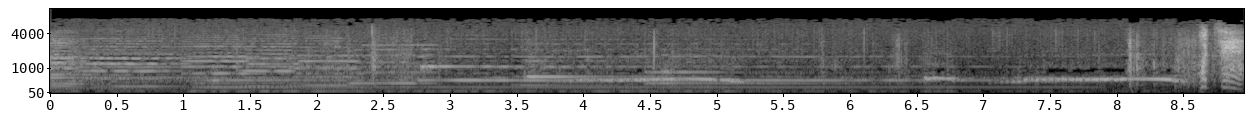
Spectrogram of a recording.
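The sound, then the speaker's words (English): Howling wind moans in long, wavering tones that rise and slide steadily, with a few faint clicks near the end and no voices. “The wind?”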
